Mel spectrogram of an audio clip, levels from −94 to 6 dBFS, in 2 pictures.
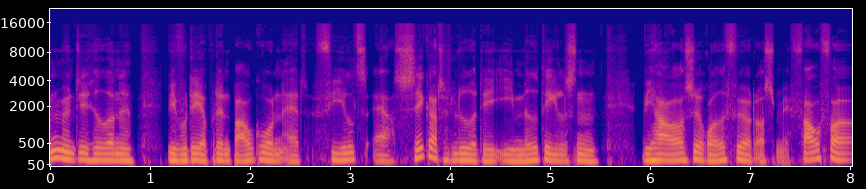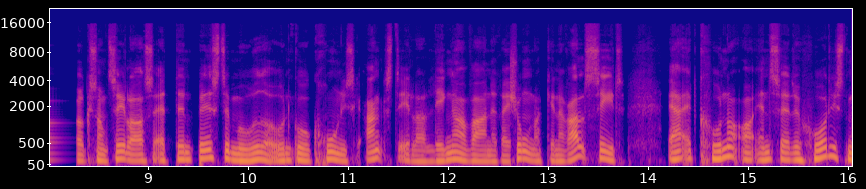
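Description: A call audio freeze at 7.89 to 8.31 s, right after "også rådført os med", holds the last sound as a fading buzz or hiss for about 0.4 s, ending in roughly 30 ms of silence. The likely cause is delayed packets draining the jitter buffer. The speech then resumes where it stopped, with nothing lost.

A skip ahead at 8.6 s jumps forward, dropping roughly a tenth of a second of speech. The audio was dropped in transit or by an overflowing jitter buffer while later audio was already waiting, so the two sides are joined almost directly.

A jitter buffer slow-down from 8.84 to 9.91 s, leading into "at undgå kronisk angst", runs at 90% speed. The receiver repeated pitch periods, adding 112 ms to rebuild its reserve, which draws sounds out at unchanged pitch.

A second skip ahead at 12.6 s removes roughly 100 ms in the same way. It leaves an abrupt splice with a very brief filled gap.

A jitter buffer speed-up from 14.24 to 14.99 s, just after "generelt set", plays at 107% speed. 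About 70 ms of pitch periods were trimmed to reduce excess buffering, so the speech sounds slightly hurried at the same pitch.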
